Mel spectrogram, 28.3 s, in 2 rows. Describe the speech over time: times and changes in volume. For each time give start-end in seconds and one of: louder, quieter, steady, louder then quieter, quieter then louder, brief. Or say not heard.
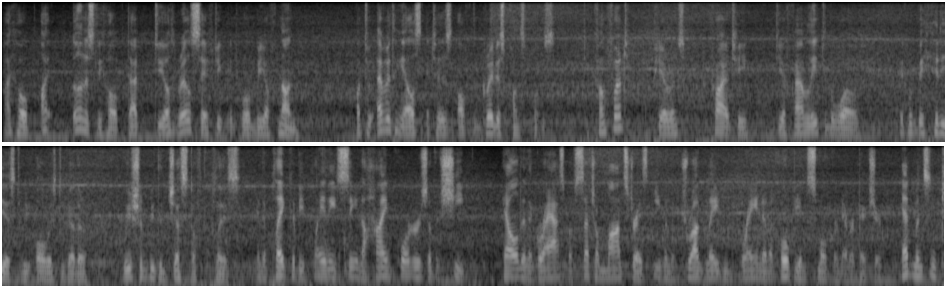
0.0-4.5 steady
5.3-28.2 steady.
